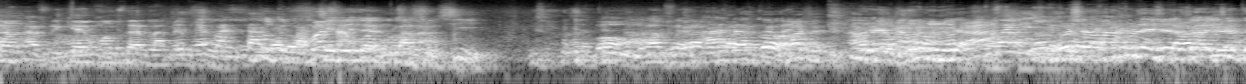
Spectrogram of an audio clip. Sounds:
Speech

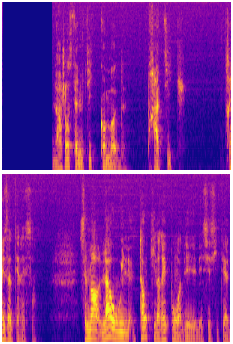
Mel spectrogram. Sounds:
Speech

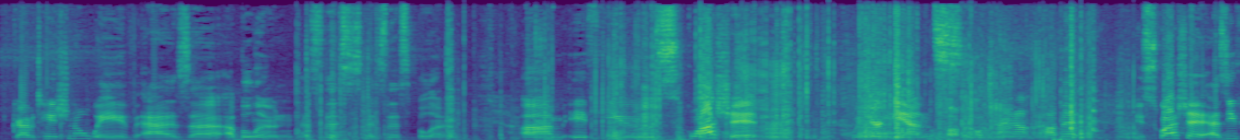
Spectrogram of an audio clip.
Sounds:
Speech

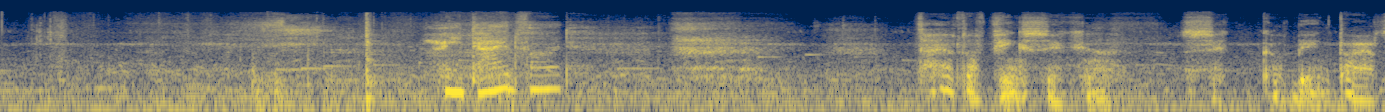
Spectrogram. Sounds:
Speech, outside, urban or man-made, Music

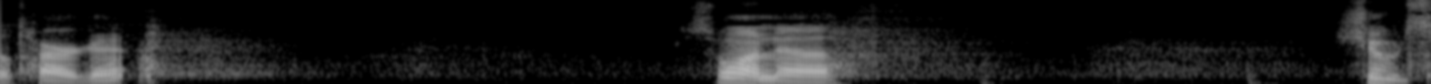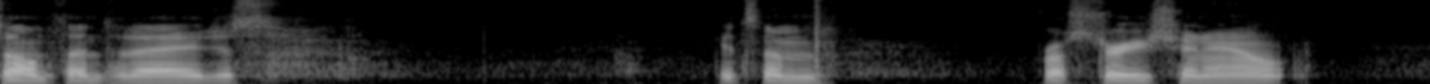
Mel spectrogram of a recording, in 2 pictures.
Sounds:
cap gun shooting

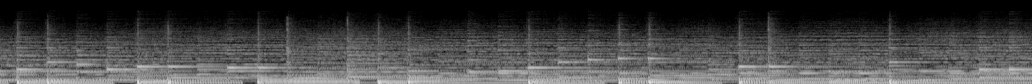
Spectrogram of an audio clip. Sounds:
Music

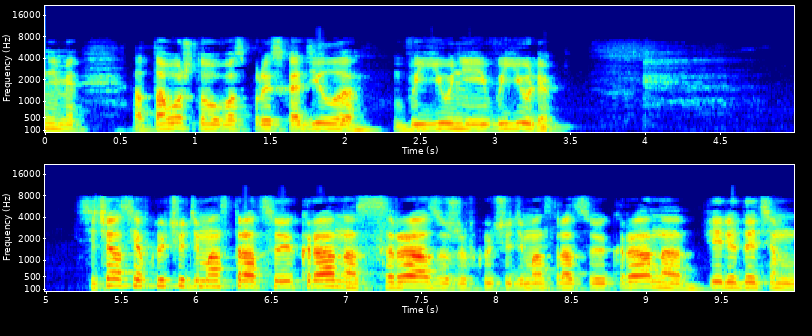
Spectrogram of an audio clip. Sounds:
Speech

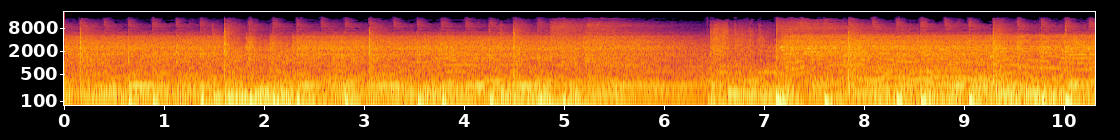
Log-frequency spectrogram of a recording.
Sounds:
Music

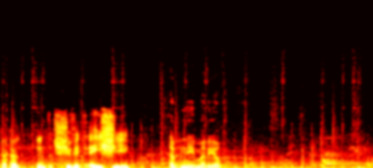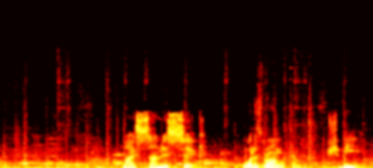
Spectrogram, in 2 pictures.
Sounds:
Male speech, Music, Conversation, Speech

